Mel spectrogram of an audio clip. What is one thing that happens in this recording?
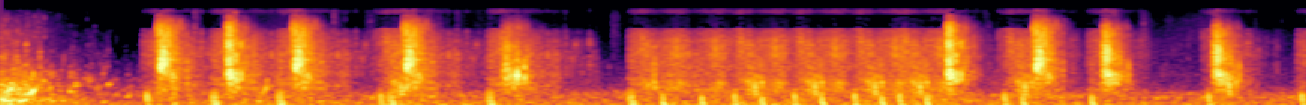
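A pickaxe chips at stone in quick, repeated taps.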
